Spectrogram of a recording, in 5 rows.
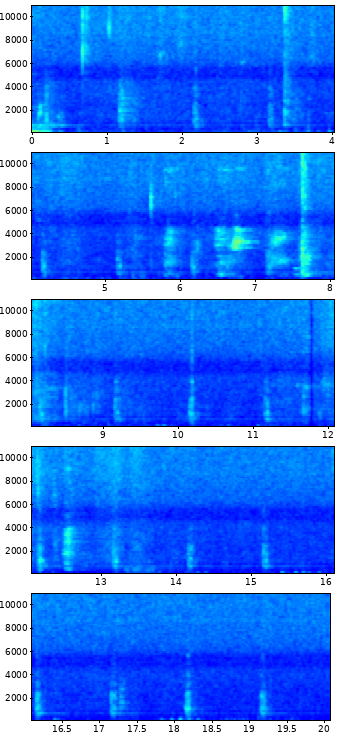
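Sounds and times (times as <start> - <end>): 
clock ticking: 0.0 - 20.0.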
